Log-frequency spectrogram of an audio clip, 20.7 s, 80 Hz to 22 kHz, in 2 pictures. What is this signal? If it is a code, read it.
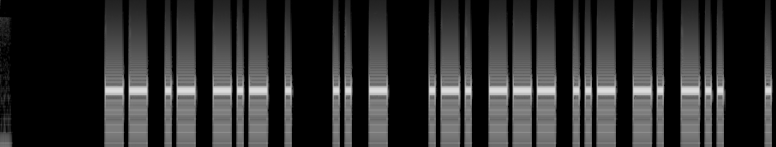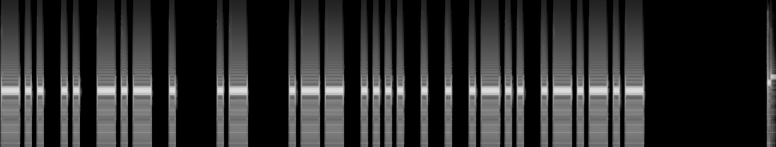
Morse code, heard as a keyed tone, about 15 wpm, 700 Hz. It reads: MAKE IT ROUND LIKE A WHEEL.
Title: Sentences from Top 1000 Words - Review Part 3 - 15wpm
